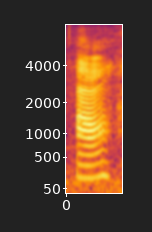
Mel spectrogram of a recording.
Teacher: जिसमें मुख अधिक खुला हुआ रहता है, ज़्यादा खुला हुआ रहता है। जैसे आ, जब हम बोलते हैं आ तो हम खुद यह अनुभव कर रहे हैं कि मुख हमारा ज़्यादा खुला हुआ है। विवृत स्वर केवल एक ही है, वो है आ।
